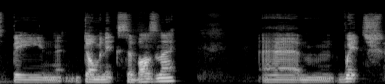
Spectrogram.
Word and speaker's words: Szoboszlai: sir Bosley um which how many times are we going to pronounce that differently between us I mean I've heard a lot of people say so Bosley so Bosley you said no I thought it was Summer's way well there's going to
